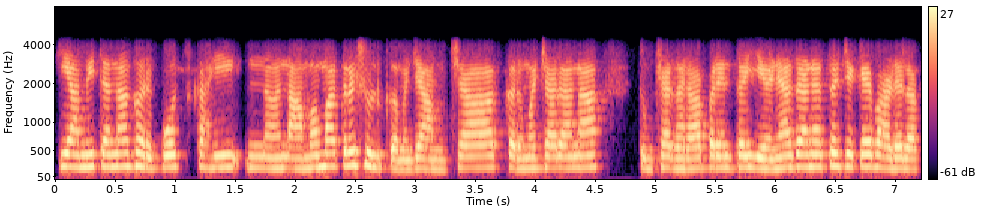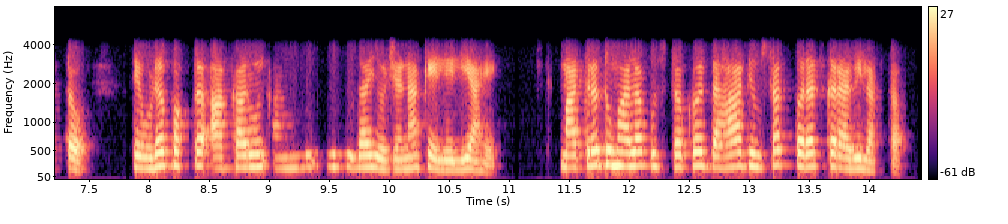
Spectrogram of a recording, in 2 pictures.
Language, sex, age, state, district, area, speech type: Marathi, female, 30-45, Maharashtra, Sangli, urban, conversation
